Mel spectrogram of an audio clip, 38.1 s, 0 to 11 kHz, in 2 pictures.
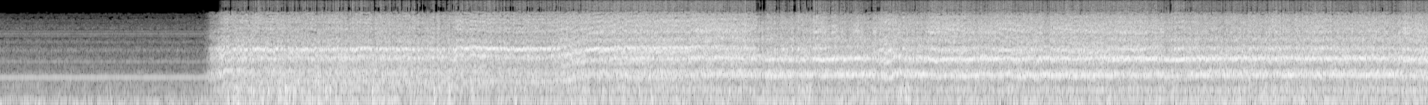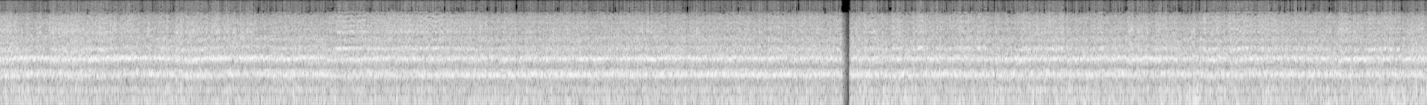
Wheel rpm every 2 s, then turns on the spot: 0, 50, 160, 170, 210, 230, 230, 220, 230, 230, 220, 230, 230, 230, 230, 230, 230, 230, 230.
none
